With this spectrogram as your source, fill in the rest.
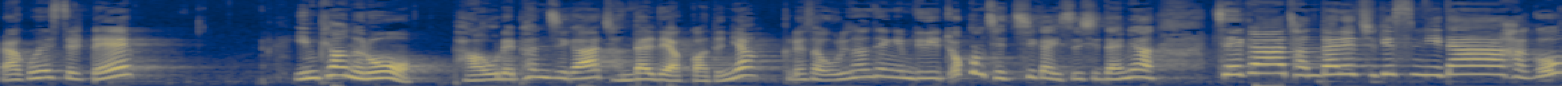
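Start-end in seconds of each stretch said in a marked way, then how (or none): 8.1-9.7 pitched-up woman's character voice. Showing teachers how to act a deaconess offering to deliver: imitating a deaconess's voice. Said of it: "어떤 여집사 목소리로 성대모사 해주시고요".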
